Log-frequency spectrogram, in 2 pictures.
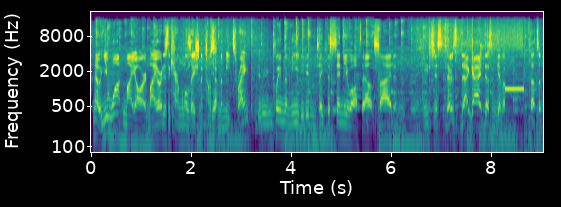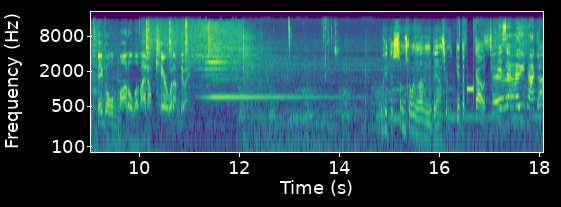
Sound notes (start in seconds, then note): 8.2 beeping; 12.0 tense music; 16.5 beeping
